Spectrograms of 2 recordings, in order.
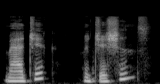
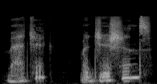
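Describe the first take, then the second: First: Said in the usual way. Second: Soft inner-voice questions; thinking aloud. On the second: Acted. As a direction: muse it to yourself quietly. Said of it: "Jack thought".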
